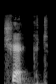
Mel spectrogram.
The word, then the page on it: checked: anglais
